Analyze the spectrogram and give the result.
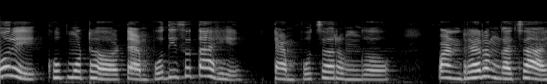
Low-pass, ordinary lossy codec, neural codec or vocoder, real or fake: none; none; none; real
